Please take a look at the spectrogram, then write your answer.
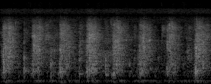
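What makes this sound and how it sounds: A filled plastic hydration-pack water bladder that still holds an air pocket is shaken, and the water sloshes loudly. Eight rhythmic watery surges are heard, each a short splashing burst centered in the low-mid range. The sloshing is an unwanted noise that worsens as the water level drops and more air is inside.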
